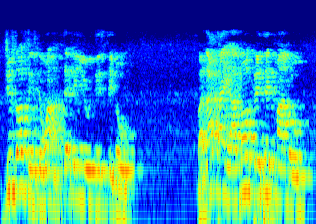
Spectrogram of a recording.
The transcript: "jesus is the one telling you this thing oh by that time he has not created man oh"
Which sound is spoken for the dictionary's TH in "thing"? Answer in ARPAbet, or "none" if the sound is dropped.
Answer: T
